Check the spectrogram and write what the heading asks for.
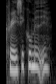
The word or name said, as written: CRAZYKOMEDIE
